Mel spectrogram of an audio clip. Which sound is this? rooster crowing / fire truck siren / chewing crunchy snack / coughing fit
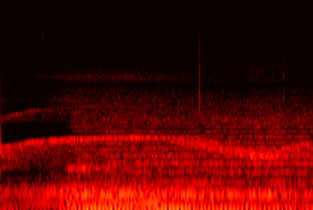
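fire truck siren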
